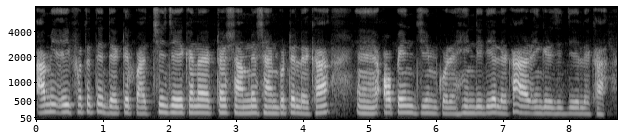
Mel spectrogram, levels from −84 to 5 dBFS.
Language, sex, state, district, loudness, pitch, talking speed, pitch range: Bengali, male, Tripura, Unakoti, -18 LUFS, 175 Hz, 150 wpm, 165-180 Hz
